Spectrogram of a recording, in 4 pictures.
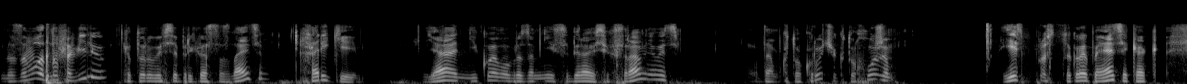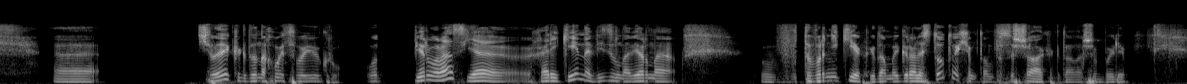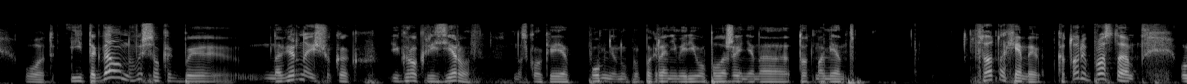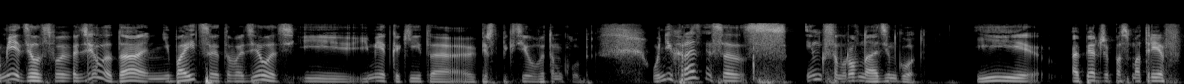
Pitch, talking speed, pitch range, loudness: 140 Hz, 135 wpm, 125-160 Hz, -27 LUFS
